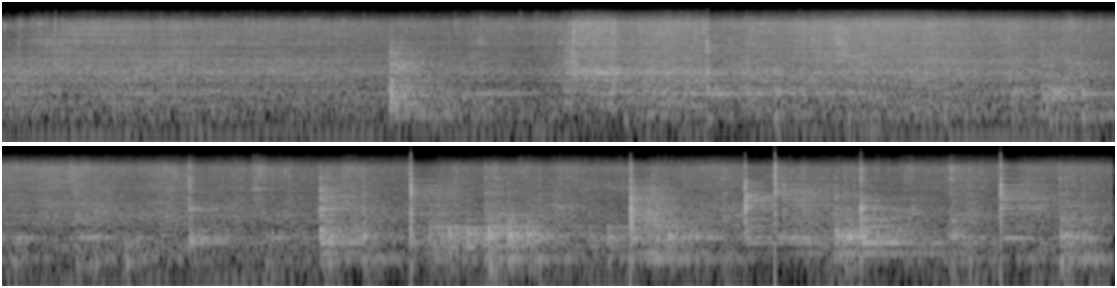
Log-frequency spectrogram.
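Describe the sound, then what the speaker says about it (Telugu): Egg curry masala stirred in a frying pan, a steady loud sizzle with repeated scraping and clinking of the spoon against the pan, close and with no talk. "రెండు నిమిషాలు ఇలా కలుపుతూ వేసుకోవాలి"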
